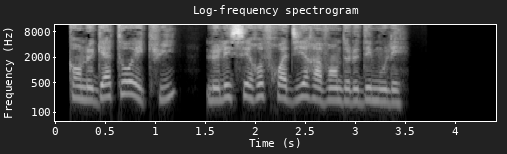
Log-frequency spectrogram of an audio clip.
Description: Hoje, vamos acompanhar uma conversa entre dois amigos: um deles quer preparar um bolo de aniversário, mas não conhece nenhuma receita.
